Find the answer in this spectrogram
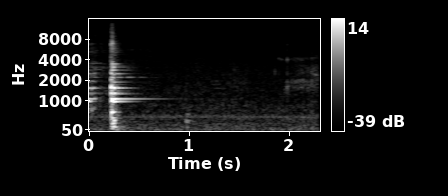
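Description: Metal measuring spoons clinking against the rim of a stainless steel mixing bowl: two ringing clinks, the second about a quarter second in, each fading out over about half a second.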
